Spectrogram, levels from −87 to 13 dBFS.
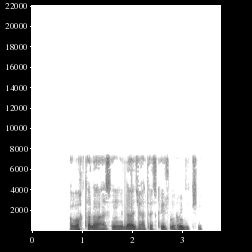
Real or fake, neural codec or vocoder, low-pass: real; none; 7.2 kHz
